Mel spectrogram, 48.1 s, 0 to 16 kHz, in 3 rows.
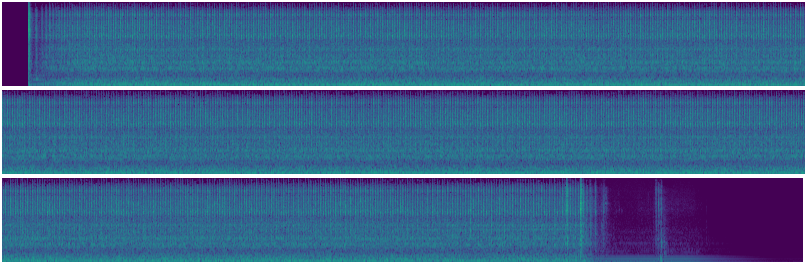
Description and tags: Projector sound 2
This is the audio recording of an 8mm super8 projector which includes start up and switch off.
film, projector, reel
